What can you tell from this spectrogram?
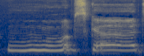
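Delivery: high, frightened little voice; scared cub. Acted.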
